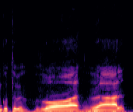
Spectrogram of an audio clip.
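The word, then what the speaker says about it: ر: 10 নম্বর আছে র, র, র, এরকম ভাবে উচ্চারণ করবেন র।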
